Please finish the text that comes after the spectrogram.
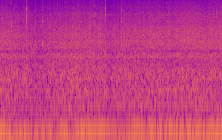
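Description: A vehicle in SnowRunner drives along with a steady low engine drone and road rumble, constant and fairly loud throughout the short stretch.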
